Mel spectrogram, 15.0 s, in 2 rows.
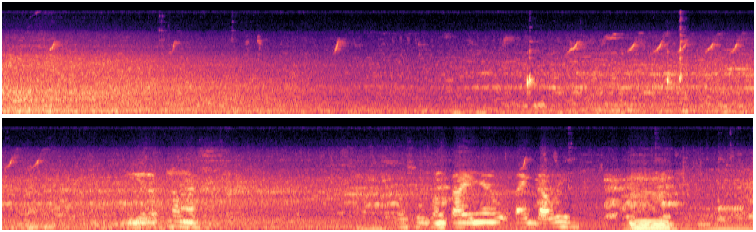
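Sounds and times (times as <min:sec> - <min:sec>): small birds chirping: 0:01.6 - 0:08.2.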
